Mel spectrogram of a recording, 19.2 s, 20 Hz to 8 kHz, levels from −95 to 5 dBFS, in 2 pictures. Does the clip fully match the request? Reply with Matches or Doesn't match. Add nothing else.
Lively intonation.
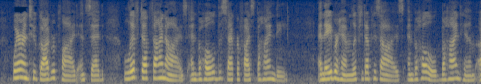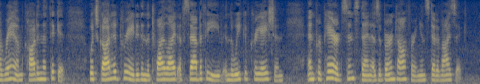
Doesn't match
